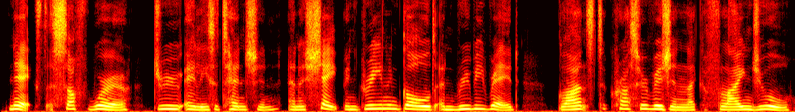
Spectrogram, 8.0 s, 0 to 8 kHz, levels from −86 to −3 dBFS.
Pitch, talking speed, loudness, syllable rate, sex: 220 Hz, 190 wpm, -18 LUFS, 4.8 syllables/s, female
